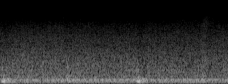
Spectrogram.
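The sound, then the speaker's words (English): Rain pours on a rental car's windshield while the wipers run, a steady dense hiss with a couple of soft low thumps. “Their rental car pulls to a stop at a curb, the windshield wipers battling the rain.”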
